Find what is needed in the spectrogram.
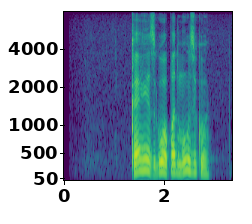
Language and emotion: Russian, positive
